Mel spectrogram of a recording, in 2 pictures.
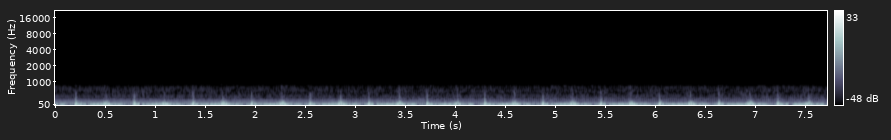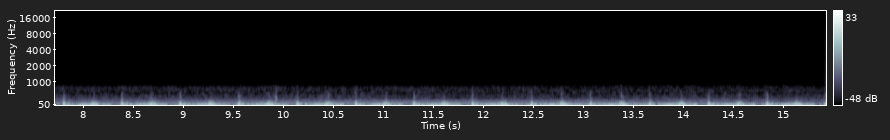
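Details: Steady, low thumping heartbeat at about 100 beats a minute over a constant hum, recorded after eating; ordinary heart sounds.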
